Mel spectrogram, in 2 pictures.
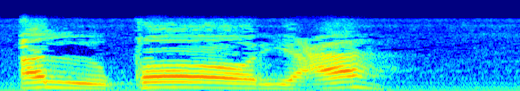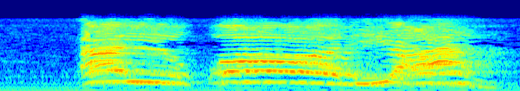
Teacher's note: را کے نیچے زیر ہے، را باریک ہوگا. یہاں جب وقف کریں گے تو تا ساکن ہو کر ہا بن جائے گا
